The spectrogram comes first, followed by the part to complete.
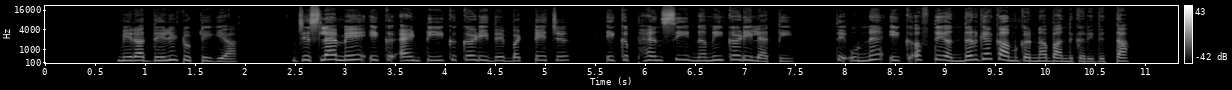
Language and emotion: Dogri, sad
